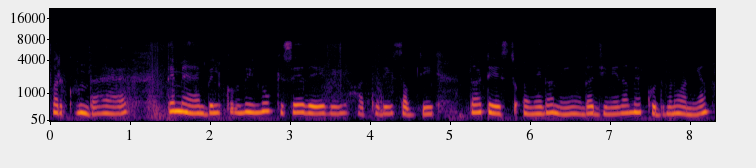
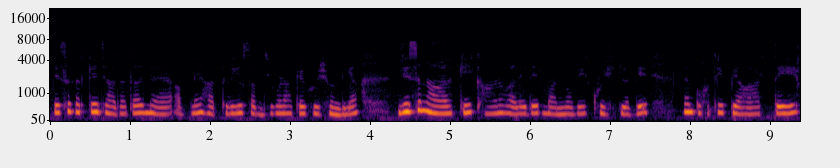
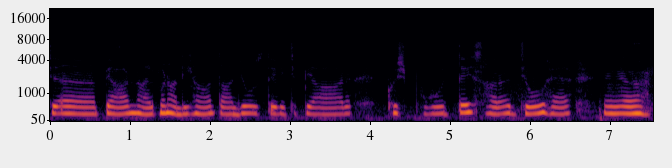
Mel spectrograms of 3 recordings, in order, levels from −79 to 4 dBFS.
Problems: none marked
